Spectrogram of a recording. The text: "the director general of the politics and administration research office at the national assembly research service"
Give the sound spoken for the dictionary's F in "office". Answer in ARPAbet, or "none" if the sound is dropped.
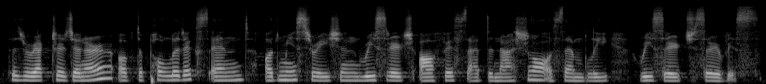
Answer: F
